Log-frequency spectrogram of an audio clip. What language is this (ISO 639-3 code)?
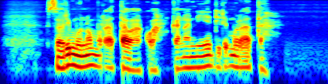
kik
